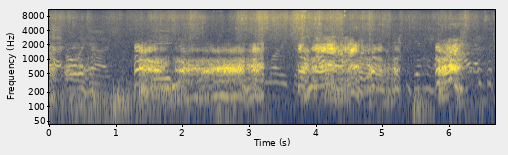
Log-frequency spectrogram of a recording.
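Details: Two dogs, Skywalker and Woody, wrestling in play among leaves on a warm day in southwest Michigan; drawn-out whining, growl-like vocal bursts of one to two seconds, separated by short pauses, with people talking nearby.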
